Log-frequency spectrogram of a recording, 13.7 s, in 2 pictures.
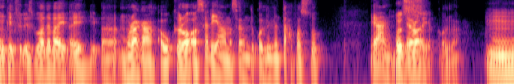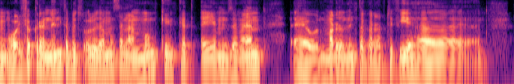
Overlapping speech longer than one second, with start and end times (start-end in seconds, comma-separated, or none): none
